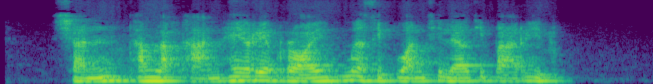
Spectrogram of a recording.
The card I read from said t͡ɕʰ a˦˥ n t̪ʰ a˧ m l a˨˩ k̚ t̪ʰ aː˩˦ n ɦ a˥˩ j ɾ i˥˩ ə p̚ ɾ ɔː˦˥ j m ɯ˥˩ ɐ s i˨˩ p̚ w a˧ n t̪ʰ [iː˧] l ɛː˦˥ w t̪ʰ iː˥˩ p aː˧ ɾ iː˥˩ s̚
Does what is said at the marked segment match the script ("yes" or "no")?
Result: no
